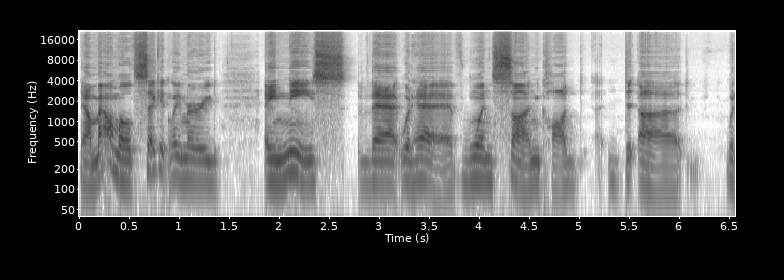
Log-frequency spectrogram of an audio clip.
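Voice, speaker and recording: A bright, sharp tone in a Southern US accent, at a fairly slow pace, on a very clean recording with a silent background. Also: man. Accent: southern drawl. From Texas. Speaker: amateur family historian, YouTuber. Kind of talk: informal history talk reading from a book. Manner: halting, many fillers.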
